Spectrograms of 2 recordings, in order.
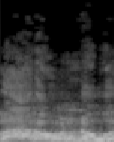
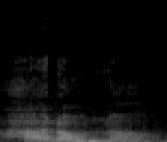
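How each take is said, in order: First: Much higher and louder, stress on know; mocking emphasis. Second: Small, much softer, lower mumble; standing naked before his Maker, a tiny ashamed answer; sheepish answer. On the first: Shown as a demonstration. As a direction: throw the words back scornfully. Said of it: "is not a good answer". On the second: Retold or imitated. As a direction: mumble it like a caught child. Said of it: "the only thing I can say is".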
